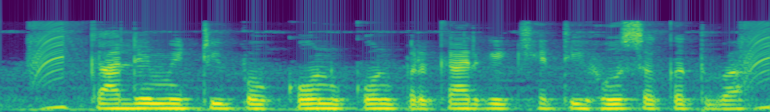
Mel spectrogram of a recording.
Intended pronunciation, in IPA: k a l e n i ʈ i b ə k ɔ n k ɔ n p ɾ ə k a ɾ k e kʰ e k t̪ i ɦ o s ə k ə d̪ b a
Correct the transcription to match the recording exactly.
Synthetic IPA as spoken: k a l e m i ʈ i p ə k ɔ n k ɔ n p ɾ ə k a ɾ k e kʰ e t̪ i ɦ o s ə k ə t̪ b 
